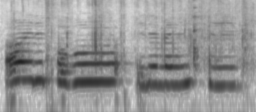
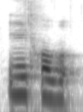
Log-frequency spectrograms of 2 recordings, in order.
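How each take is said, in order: First: High loud gush of delight. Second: Said in the usual way. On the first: Real, not acted. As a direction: gush over the gift. Delight at unboxed ashtray.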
